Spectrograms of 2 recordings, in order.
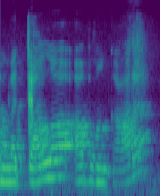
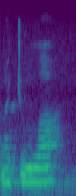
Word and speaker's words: medulla oblongata: to talk about the medulla oblongata some people pronounce it my doula it's okay either way medulla oblongata that's where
